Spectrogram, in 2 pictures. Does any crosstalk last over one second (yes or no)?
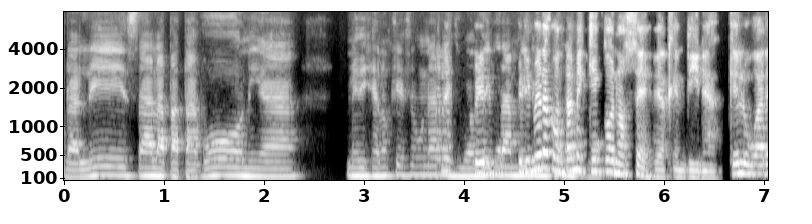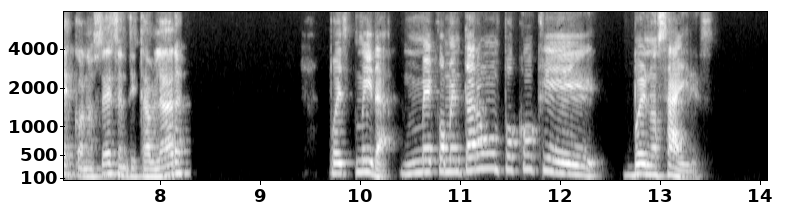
yes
